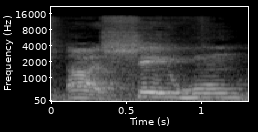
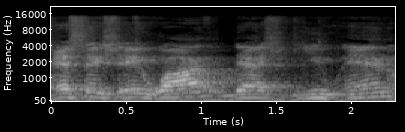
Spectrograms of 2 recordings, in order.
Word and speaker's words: Seun: It's Shay Woon. So Shay Woon. So SHAY-UN, or you can say SHAY-WOOUN.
